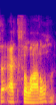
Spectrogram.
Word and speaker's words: axolotl: was the reason why you choose a ax axelite or axelite yeah so it's aelole is what they're called yeah so it's this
